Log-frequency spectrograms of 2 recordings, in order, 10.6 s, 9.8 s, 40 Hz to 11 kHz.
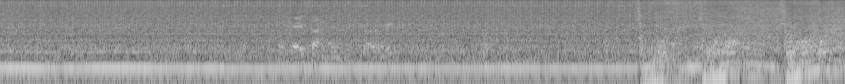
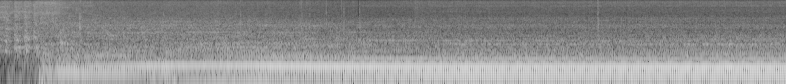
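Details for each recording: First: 2014 Hyundai Tucson 2.0 L petrol, after spark plugs swapped: even, steady idle with no shake or miss, then a clean rev that rises and falls smoothly; no longer shaking at idle; normal idle and rev. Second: 2014 Hyundai Tucson, 2.0 L petrol, hesitation and power loss since a recent service; no misfire codes stored. Cranks and catches, then a lumpy idle pulsing unevenly 3–4 times a second, heard at the exhaust: misfire.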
